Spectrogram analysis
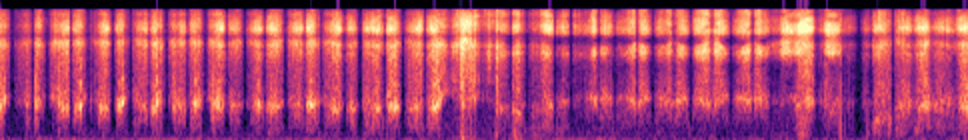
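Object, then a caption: Small plastic earphone mic remote scratched with steel tweezers. Curved steel tweezers scratch rapidly back and forth across a small, hollow white plastic earphone mic remote. The result is a dense run of short, crisp scraping strokes, bright and hissy with almost no low end.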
